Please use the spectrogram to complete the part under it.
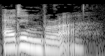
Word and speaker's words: Edinburgh: How do you pronounce that? – We say Edinburgh. – You don't put the G-H on it. – That's right.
